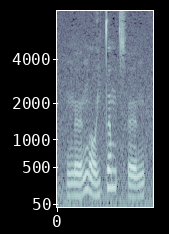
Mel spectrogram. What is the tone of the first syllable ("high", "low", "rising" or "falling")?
rising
